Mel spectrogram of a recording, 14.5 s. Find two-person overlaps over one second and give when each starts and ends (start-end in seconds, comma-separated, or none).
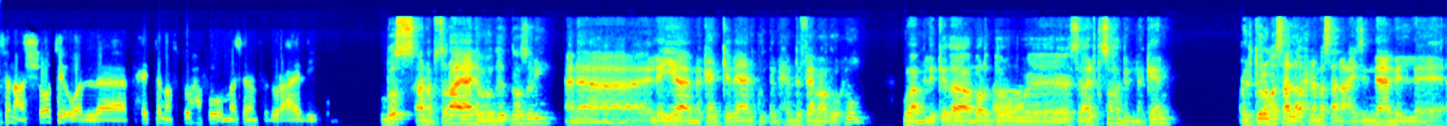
none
